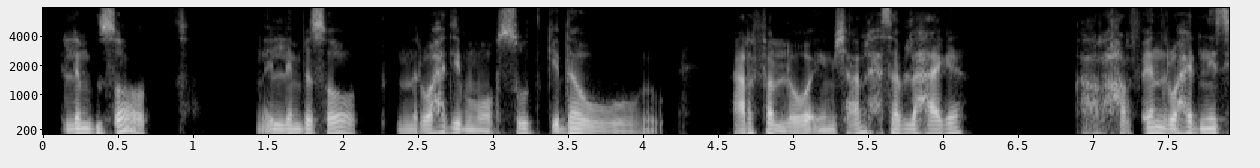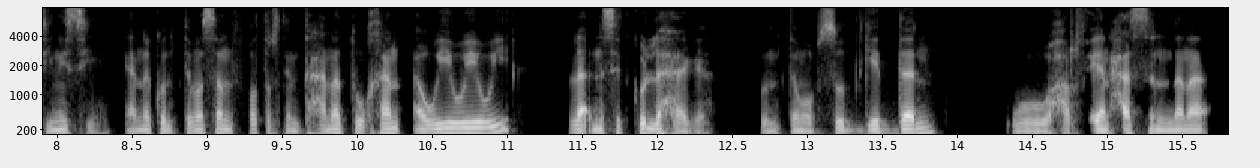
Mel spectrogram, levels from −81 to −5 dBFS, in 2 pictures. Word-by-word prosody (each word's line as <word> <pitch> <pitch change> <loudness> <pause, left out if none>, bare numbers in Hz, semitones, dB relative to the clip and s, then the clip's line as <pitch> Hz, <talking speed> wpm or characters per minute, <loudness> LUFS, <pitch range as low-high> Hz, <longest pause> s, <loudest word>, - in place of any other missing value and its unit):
الإنبساط، 110 +1 +1 0.4
الإنبساط، 105 +3 +1 0.2
إن 100 0 -5
الواحد 100 +6 0
يبقى 105 -4 0
مبسوط 105 +6 -1
كده 105 +2 +2
و 85 -6 -3 0.6
عارفة 115 -1 +1
اللي 90 -1 +1
هو 100 - +3
إيه، 95 - -2
مش 100 - -3
عامل 115 +6 -2
حساب 110 -4 0
لحاجة، 105 +4 +1 0.7
ح - - -9
حرفيًا 120 - -3
الواحد 120 -1 +2
نسي، 110 -4 +1
نسي 95 -2 -1
يعني 85 +5 -16
أنا 95 +1 -1
كنت 95 -1 -4
مثلًا 100 +2 +2
في - - -11
فترة 110 -3 -7
امتحانات 95 +5 -2
وخنقة 105 +1 0
و 105 +2 +3
و 120 +2 +5
و 150 +7 +2 0.4
لأ - - +4
نسيت 100 -2 0
كل 110 -1 +3
حاجة، 85 -3 -4 0.3
كنت 80 +1 -8
مبسوط 90 +3 -1
جدًا، 95 +6 +2 0.5
وحرفيًا 85 +3 0
حاسس 100 +2 +1
إن 95 -1 +1
أنا 95 +1 +2
100 Hz, 165 wpm, -25 LUFS, 95-110 Hz, 0.7 s, و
